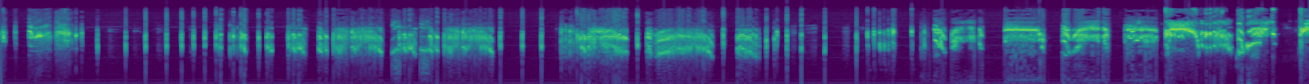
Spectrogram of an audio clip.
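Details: Swiftlet roosting lure call in the 'Raja Di Laut' style, played to draw birds in: rapid, high, scratchy twitters in quick overlapping bursts, broken by many short silent gaps, with almost no low background sound.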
